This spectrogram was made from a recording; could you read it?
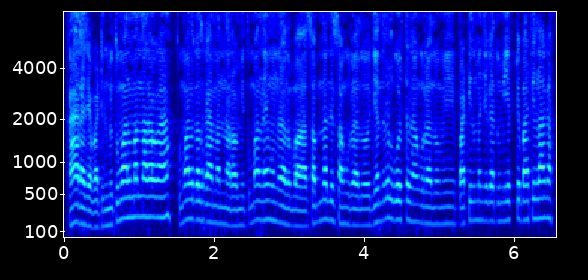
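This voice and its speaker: Lady doing a fed up village farmer guy, super fast grumbling, clean smooth voice, rural vidarbha marathi, cartoon. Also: mid-range voice, darkish tone, lightly acted. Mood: defensive, exasperated. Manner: grumbling, repetitive, colloquial. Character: exasperated male village farmer, grumbling about stray cattle. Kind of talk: Marathi cartoon comedy dialogue.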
